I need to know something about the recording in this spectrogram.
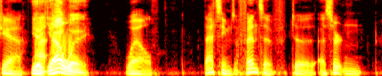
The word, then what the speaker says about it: Yahweh: Yeah, no, Yahweh, the cell phone. Huai or whatever. It's with an H, yeah. Yeah, Yahweh. Well, that seems offensive to a certain segment of our population. It's pronounced Yahweh.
